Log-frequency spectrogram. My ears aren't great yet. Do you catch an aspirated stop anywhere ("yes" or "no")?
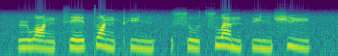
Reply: yes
